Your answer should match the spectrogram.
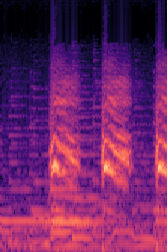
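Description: Two short, harsh crow caws about half a second apart, over soft background music.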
